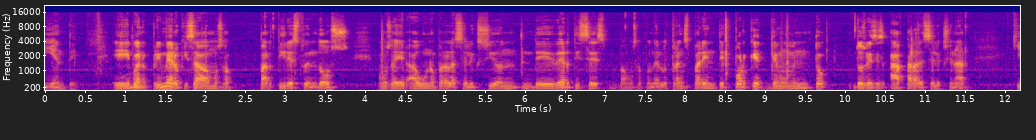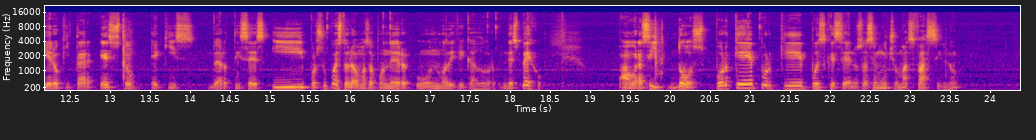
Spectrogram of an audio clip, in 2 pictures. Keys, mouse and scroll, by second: 1.9 ctrl+r, 2.8 click, 3.2 Escape, 4.2 1, 7.3 click, 7.9 shift+middle click, 9.1 a, 10.8 b, 11.5-13.2 drag, 13.2 x, 13.9-15.0 drag, 15.6 click, 16.4 click, 17.9 click, 19.8 2, 21.0-22.4 drag.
